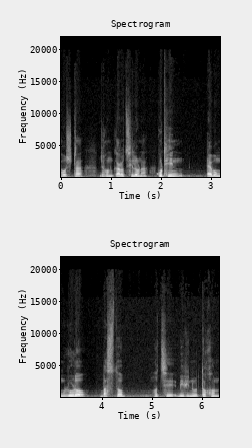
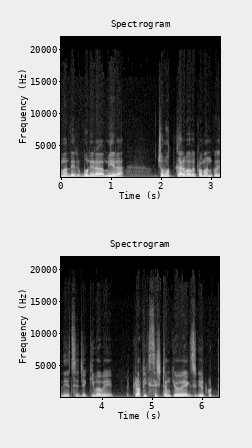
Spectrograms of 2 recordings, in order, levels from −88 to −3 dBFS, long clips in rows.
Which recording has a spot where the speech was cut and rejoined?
first; 2 cuts; at 1.8 s, 3.8 s

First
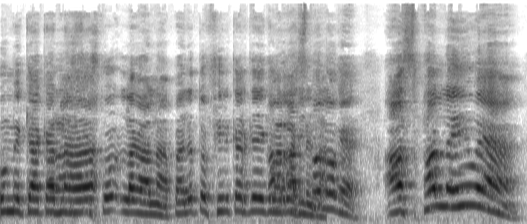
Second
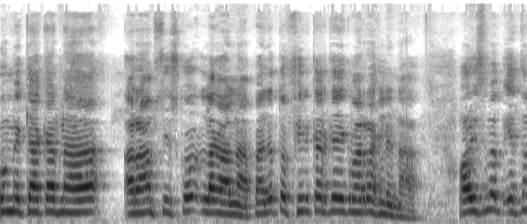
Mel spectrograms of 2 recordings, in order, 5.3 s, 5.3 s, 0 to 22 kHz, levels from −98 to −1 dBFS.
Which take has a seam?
first; 2 cuts; at 1.0 s, 3.1 s

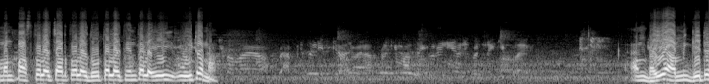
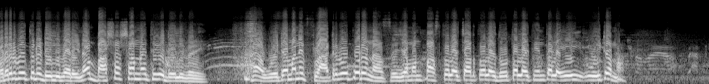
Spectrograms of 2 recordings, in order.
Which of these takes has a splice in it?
second; 1 cut; at 2.5 s

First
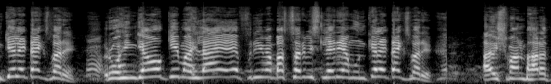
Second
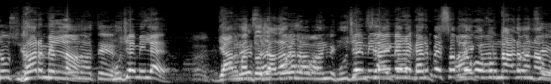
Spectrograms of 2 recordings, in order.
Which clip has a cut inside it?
first; 1 cut; at 4.4 s

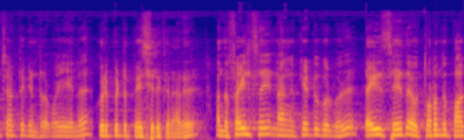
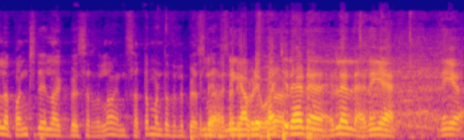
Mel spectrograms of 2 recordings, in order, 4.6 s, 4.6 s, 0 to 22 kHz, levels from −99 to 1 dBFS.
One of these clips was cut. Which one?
first; 3 cuts; at 0.9 s, 2.1 s, 3.6 s

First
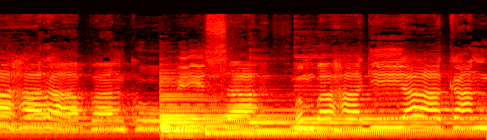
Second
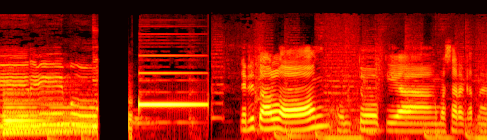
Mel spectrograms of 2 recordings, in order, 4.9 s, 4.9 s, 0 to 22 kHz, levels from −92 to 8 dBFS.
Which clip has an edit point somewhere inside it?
second; 2 cuts; at 1.0 s, 2.2 s

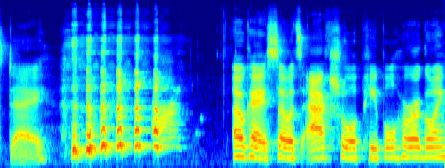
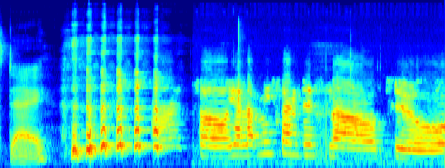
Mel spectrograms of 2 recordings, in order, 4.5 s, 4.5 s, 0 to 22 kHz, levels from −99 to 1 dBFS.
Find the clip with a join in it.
first; 1 cut; at 1.8 s

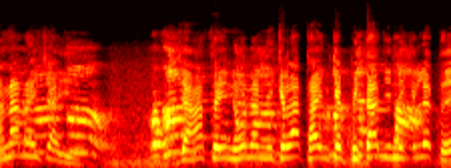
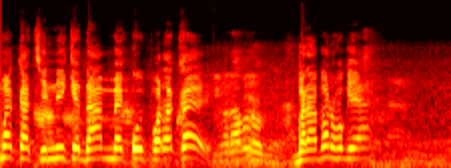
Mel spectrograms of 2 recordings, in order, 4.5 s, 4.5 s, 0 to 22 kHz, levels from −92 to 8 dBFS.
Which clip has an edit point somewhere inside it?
second; 1 cut; at 2.1 s

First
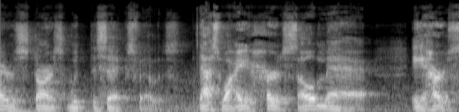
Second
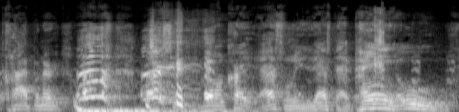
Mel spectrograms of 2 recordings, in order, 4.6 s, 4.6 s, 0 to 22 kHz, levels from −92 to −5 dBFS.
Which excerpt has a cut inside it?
first; 1 cut; at 1.8 s

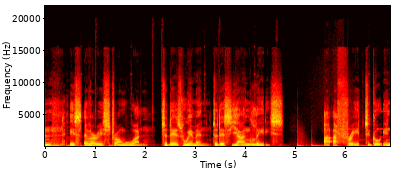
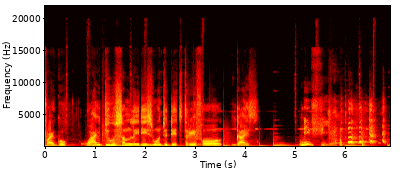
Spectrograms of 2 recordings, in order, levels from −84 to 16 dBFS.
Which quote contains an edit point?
first; 1 cut; at 2.1 s

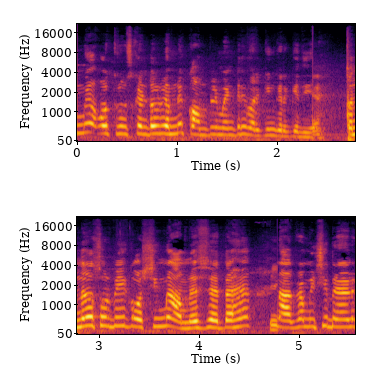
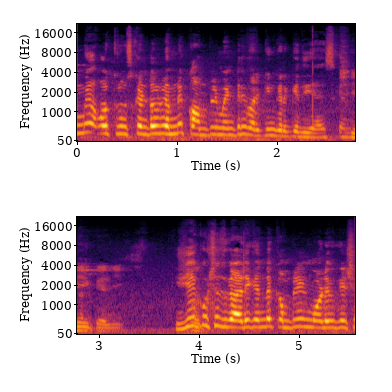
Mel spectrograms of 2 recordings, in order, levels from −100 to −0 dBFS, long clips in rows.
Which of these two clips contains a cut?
first; 2 cuts; at 2.5 s, 4.8 s

